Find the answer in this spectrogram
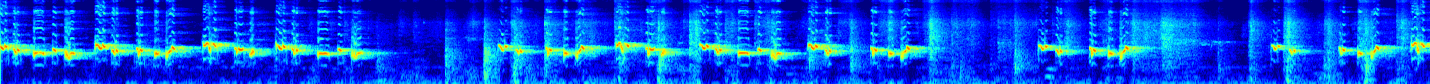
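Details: Lure recording of an actively singing sooty-headed bulbul: long runs of rapid, babbling whistled notes with brief breaks, accompanied by some rustling and tapping noises.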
